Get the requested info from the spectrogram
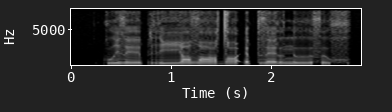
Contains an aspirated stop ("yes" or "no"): no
